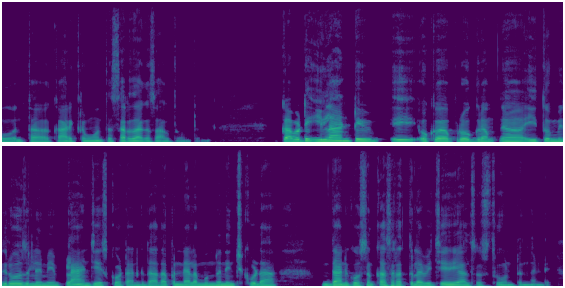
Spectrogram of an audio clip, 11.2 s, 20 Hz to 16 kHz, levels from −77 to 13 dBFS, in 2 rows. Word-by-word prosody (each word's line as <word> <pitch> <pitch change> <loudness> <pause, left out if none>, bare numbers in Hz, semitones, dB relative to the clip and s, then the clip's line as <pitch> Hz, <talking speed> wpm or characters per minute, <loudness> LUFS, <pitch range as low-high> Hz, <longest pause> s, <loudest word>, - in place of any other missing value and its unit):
అంత 135 +2 -8 0.3
కార్యక్రమం 120 0 -1
అంతా 130 +7 -5
సరదాగా 115 -2 +1
సాగుతూ 105 +1 -7
ఉంటుంది. - - -21 0.7
కాబట్టి, 185 +3 +4
ఇలాంటి 200 +2 +5 0.4
ఈ - - +5 0.2
ఒక 165 - -2 0.2
ప్రోగ్రామ్ 160 0 +1 0.2
ఆహ్, 140 -1 +2
ఈ - - +3
9 150 +2 +1
రోజులని 155 -1 +1
మేము 145 - -3
ప్లాన్ 145 +1 +2
చేసుకోవటానికి 145 +1 -4
దాదాపు 140 +1 -3
నెల 130 +1 +1
ముందు 145 +5 0
నుంచి 140 - -2
కూడా, 155 +4 0 0.7
దానికోసం 140 +2 +2
కసరత్తులవి 130 -1 0
చేయాల్సొస్తూ 115 -2 -1
ఉంటుందండి. 100 -1 -7
140 Hz, 145 wpm, -23 LUFS, 120-155 Hz, 0.7 s, ఇలాంటి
